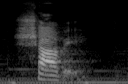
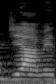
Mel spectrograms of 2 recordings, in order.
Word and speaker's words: llave: Dame la llave del yate. Fast. Dame la llave del yate. Do you hear any difference between llave and yate? No, because there's no difference here.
